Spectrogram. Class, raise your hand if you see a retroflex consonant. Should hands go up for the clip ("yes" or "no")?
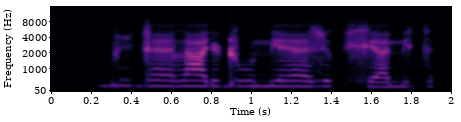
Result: yes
